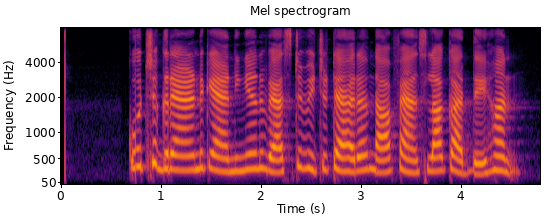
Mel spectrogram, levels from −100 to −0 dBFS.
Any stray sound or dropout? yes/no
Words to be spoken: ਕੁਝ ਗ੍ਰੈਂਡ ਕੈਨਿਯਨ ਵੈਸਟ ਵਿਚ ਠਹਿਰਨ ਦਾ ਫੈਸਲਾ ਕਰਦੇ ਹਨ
no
